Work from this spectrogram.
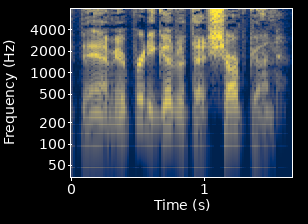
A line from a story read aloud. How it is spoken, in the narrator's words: chuckled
